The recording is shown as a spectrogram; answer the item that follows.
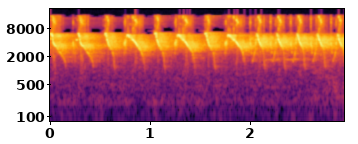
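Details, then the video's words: Canary in full song, a long rolling performance: rapid descending whistled sweeps repeated about twice a second, bright and high, loud and continuous throughout. "KENARI GACOR NGEROL NEMBAK DURASI PANJANG | CANARY SINGING"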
